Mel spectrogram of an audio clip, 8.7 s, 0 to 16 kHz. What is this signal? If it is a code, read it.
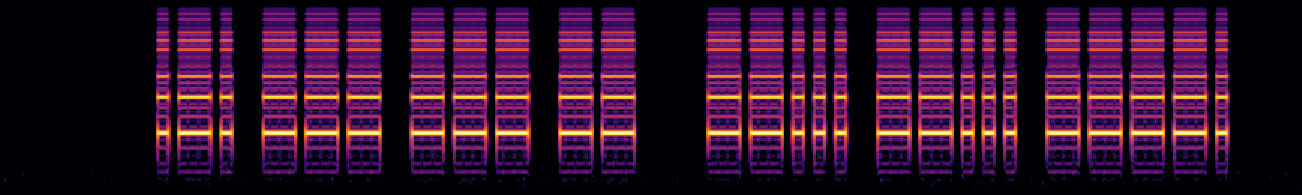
Morse code, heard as electronic beeps, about 17 wpm, 1200 Hz. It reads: ROOM 779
